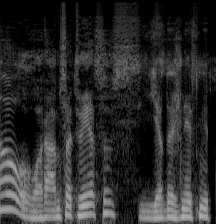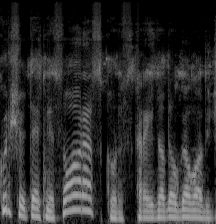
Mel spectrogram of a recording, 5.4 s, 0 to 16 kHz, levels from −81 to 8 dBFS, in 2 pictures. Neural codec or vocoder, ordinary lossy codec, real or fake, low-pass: codec, 44.1 kHz, 3.4 kbps, Pupu-Codec; Opus, 24 kbps; fake; 14.4 kHz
